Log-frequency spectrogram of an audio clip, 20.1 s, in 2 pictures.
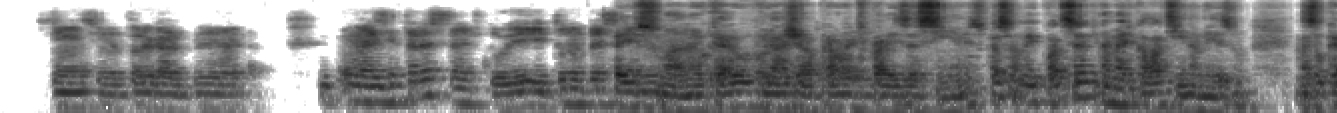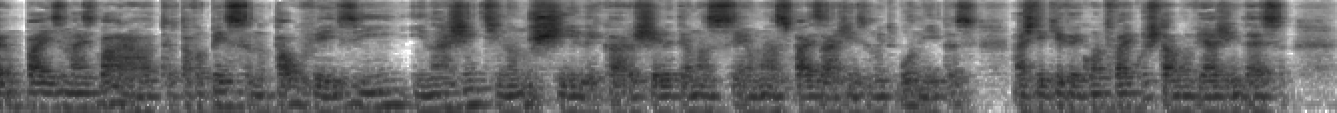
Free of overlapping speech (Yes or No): No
